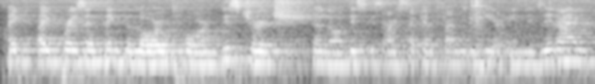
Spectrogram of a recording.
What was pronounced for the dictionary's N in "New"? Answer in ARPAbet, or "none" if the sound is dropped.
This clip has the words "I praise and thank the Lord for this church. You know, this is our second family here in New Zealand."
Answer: N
